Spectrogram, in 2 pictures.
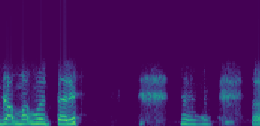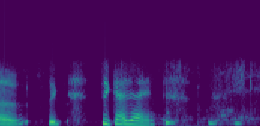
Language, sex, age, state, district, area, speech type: Odia, female, 45-60, Odisha, Sundergarh, rural, conversation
